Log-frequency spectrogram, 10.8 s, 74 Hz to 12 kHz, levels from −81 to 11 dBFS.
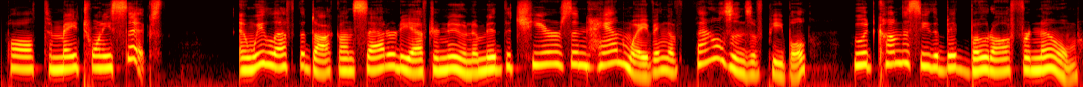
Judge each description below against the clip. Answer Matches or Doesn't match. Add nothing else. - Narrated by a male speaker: Doesn't match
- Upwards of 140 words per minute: Matches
